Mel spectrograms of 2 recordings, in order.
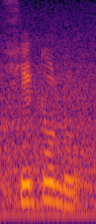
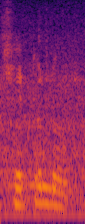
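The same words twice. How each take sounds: Both takes have the same delivery.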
